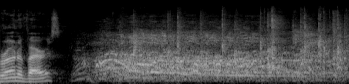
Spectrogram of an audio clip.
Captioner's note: audience oohs; applause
